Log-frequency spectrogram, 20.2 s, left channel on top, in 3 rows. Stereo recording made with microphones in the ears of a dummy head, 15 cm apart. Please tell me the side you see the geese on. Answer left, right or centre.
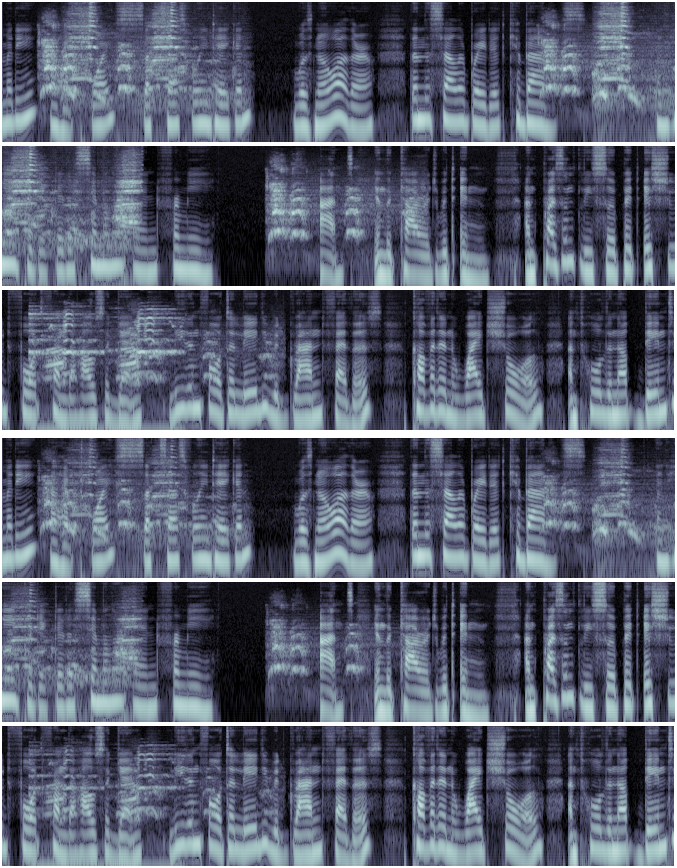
left.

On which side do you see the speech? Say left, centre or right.
right.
